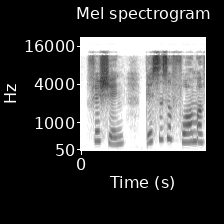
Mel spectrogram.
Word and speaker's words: phishing: fishing this is a form of fishing attack where a hacker redirects traffic intended for a particular genuine website to another fake website phishing pronounced as fishing can be done in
